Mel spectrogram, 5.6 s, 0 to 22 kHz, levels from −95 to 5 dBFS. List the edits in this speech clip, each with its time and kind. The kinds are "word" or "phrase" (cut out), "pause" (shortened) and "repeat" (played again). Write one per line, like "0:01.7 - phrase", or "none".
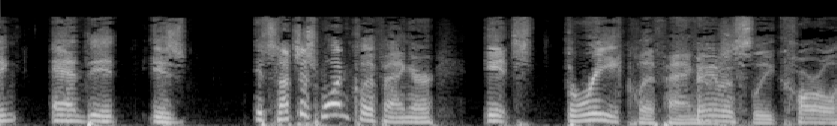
none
